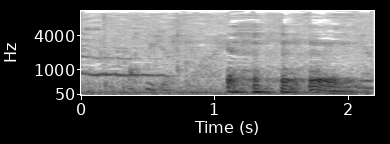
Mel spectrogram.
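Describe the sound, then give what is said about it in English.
Cat meowing in protest: a quick run of four short, loud, complaining meows. “He's purring. That's why I laugh at his little protest.”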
